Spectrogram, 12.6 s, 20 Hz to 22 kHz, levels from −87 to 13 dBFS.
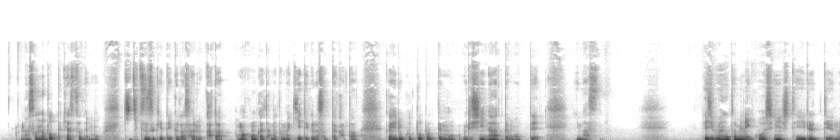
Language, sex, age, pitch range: Japanese, male, 20-39, 105-160 Hz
